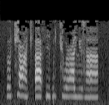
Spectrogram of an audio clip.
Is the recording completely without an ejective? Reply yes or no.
no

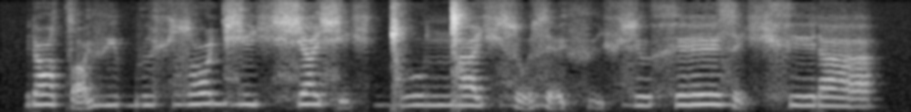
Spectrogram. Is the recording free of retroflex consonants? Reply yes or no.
yes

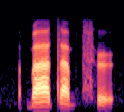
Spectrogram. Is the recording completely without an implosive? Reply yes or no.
no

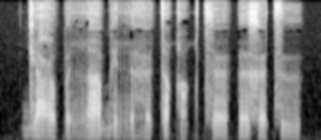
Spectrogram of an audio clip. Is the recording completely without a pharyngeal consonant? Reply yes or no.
no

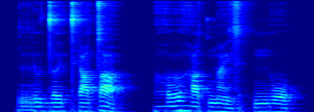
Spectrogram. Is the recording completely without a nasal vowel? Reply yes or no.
no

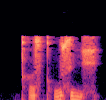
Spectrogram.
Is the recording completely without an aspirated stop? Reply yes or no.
no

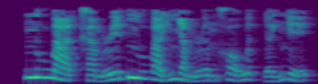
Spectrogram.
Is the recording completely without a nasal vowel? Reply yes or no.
yes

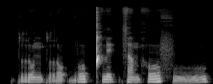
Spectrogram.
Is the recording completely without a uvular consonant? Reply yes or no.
yes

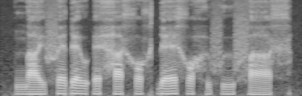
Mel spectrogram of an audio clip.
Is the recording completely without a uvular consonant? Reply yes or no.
yes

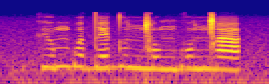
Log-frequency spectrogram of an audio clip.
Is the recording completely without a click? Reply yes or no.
no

